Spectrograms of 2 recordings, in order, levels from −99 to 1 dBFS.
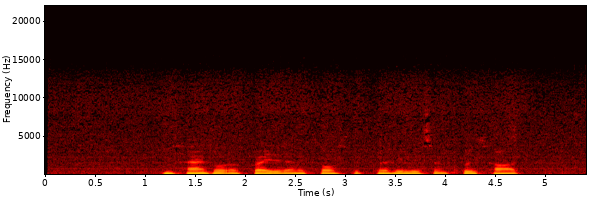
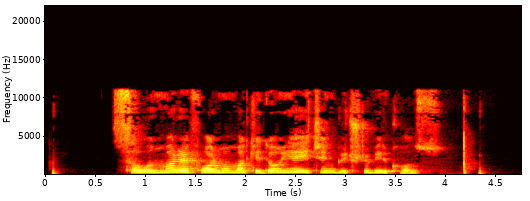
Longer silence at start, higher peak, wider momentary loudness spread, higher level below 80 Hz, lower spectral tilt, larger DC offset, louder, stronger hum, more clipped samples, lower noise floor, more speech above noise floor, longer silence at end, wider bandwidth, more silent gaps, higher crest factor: first, 1.15 s vs 0.05 s; second, -26 dBFS vs -4 dBFS; second, 8 LU vs 16 LU; about the same, -74 dBFS vs -72 dBFS; first, -9 dB/octave vs -4 dB/octave; neither; second, -41 LUFS vs -19 LUFS; neither; neither; second, -70 dBFS vs -84 dBFS; second, 30 dB vs 65 dB; first, 0.7 s vs 0.4 s; about the same, 12 kHz vs 12 kHz; neither; about the same, 16 dB vs 18 dB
